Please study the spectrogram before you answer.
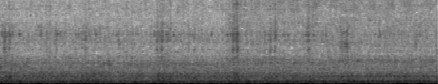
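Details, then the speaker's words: Honda Civic EK four-cylinder after a new timing belt and tensioner: low, fairly even idle with a soft pulsing beat and no ticking or knocking; owner suspects a bad IAC valve causes its initial idle trouble, fine after it sits. "So we got it running again. It sounds good. So it sounds happy."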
